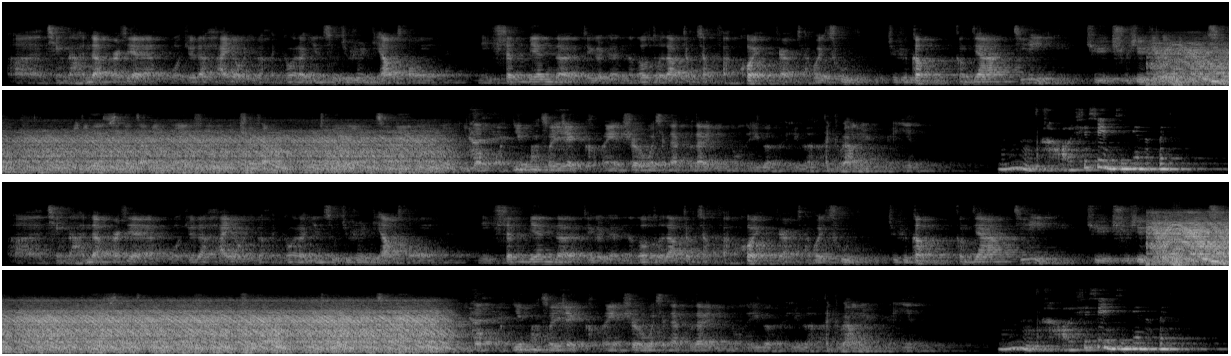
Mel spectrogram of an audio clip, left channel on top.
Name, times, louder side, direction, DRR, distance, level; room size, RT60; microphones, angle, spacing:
voice 1, 0.1-4.3 4.8-8.5 8.9-12.6 12.9-15.0 15.4-21.4, left 1 dB, 30° left, 0 dB, 1.6 m, -35 dB
sound 1, 11.4-16.9, right 6 dB, 70° right, 0.4 m, -23 dB
voice 2, 22.2-24.0, equal, 80° left, 3 dB, 1.0 m, -29 dB
14.0 x 5.3 x 5.3 m, 1.3 s
head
